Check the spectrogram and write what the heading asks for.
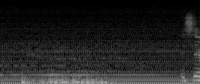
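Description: Steady electrical mains hum through the microphone and sound system, with a short low rumbling flutter lasting under a second about a quarter second in.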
